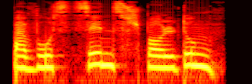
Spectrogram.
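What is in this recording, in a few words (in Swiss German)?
"schizo", Haut Rhin; medecine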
